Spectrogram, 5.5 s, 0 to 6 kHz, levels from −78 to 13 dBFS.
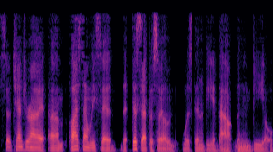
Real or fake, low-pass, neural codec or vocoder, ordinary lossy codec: fake; 5.4 kHz; codec, 16 kHz in and 24 kHz out, 0.6 kbps, FireRedTTS-2 codec; MP3, 32 kbps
